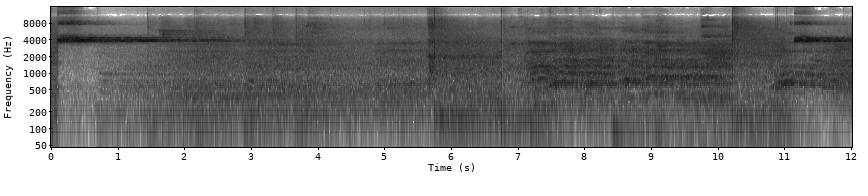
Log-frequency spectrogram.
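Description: Volleyball rally in a large echoing hall: a referee's whistle for about a second and a half at the start, the ball struck about six seconds in and again near ten seconds, players shouting, and a second whistle near the end.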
